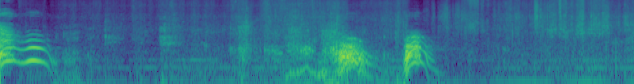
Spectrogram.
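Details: Sled dogs, also used for skijoring, playing together in a free-run kennel in Alaska: a short rising-falling howl-like yelp opens, then scattered rough barks and grunts among background rustling and scuffling.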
